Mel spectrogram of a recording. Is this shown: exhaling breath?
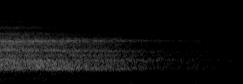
yes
